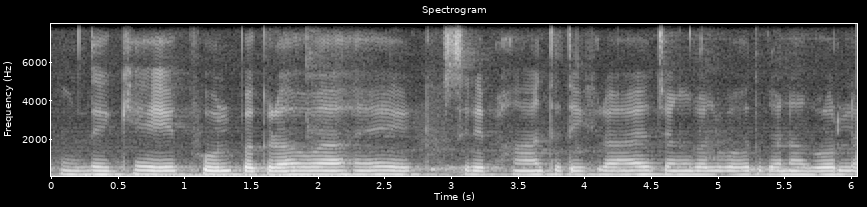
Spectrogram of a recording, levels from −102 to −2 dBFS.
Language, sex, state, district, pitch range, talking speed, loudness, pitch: Hindi, female, Bihar, Muzaffarpur, 185-190 Hz, 170 wpm, -16 LUFS, 190 Hz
